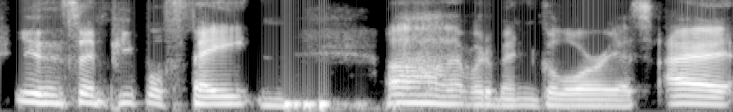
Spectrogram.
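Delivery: ordinary talk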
